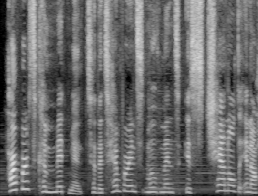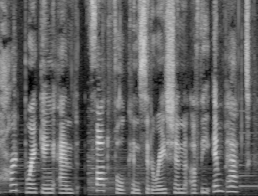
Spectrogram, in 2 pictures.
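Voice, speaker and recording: A woman reading scripted documentary narration in an expressive, deliberate, dramatic way. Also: a little high. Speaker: narrator, performer.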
